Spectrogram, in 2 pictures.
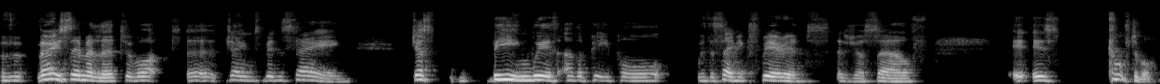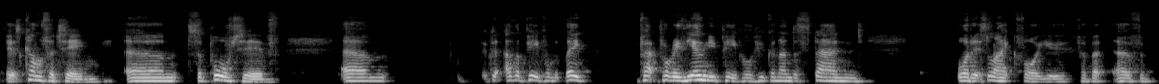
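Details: Adult speaker; ordinary speech.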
